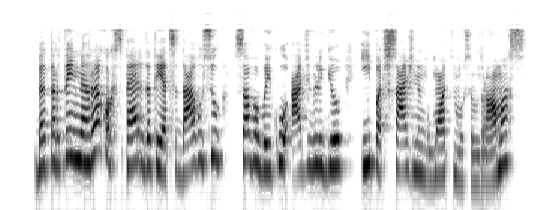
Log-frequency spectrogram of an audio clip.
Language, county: Lithuanian, Klaipėda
